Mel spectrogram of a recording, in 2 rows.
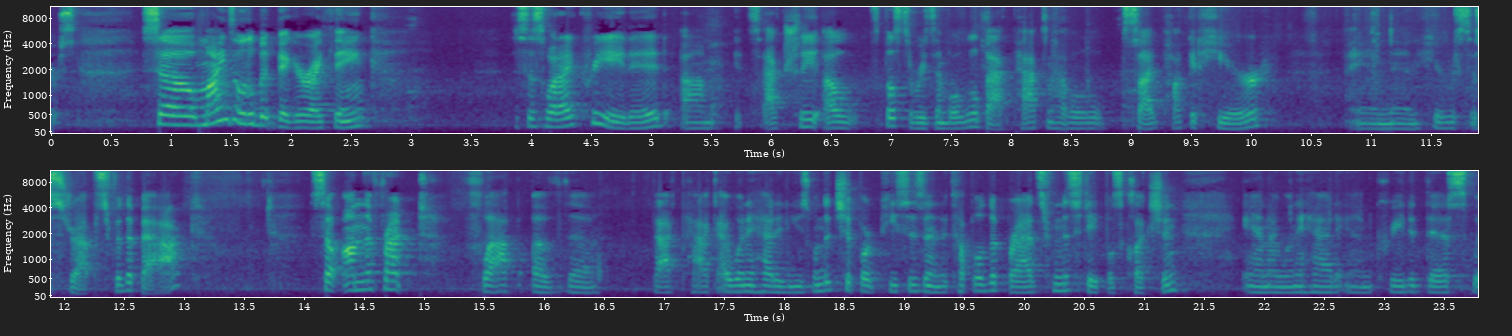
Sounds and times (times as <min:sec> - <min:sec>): Speech: 0:00.8 - 0:02.7, 0:03.9 - 0:10.2, 0:10.8 - 0:13.2, 0:14.1 - 0:23.7.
